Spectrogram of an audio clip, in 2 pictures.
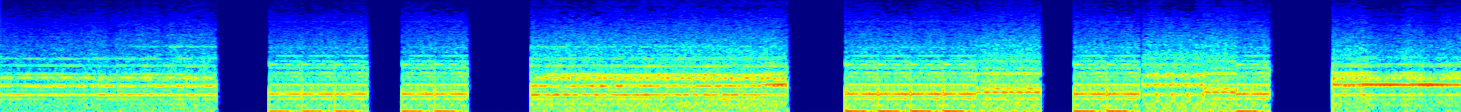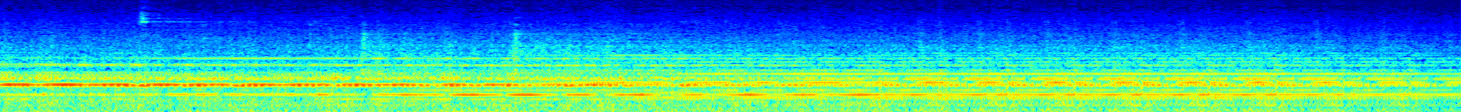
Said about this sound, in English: There's just a ton of different things that you can do to just mess up the audio file itself and just kind of get these messed up weird tones.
